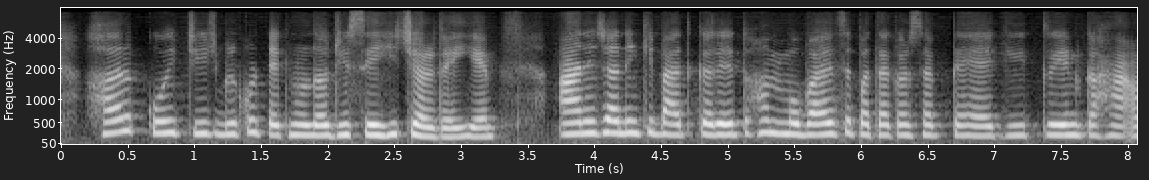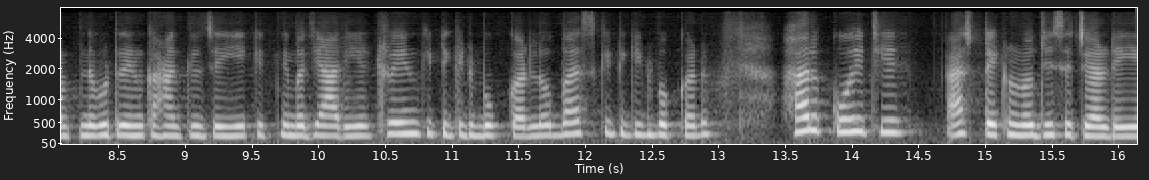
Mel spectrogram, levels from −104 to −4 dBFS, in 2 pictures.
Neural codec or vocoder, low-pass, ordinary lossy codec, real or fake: codec, 16 kHz, about 1 kbps, DyCAST, with the encoder's durations; 7.2 kHz; none; fake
